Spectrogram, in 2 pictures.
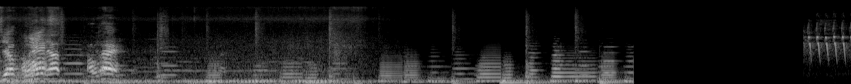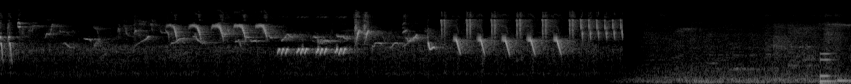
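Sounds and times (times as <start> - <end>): birds chirping: 8.0 - 17.0.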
